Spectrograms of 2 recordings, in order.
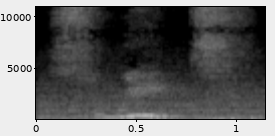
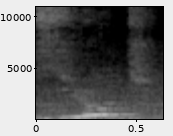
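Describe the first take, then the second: First: The word sounds exactly like 'sweet'. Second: The word does not sound like 'sweet'. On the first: The speaker calls it right. "remember W E over here" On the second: The speaker calls it wrong. "instead of saying suite"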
